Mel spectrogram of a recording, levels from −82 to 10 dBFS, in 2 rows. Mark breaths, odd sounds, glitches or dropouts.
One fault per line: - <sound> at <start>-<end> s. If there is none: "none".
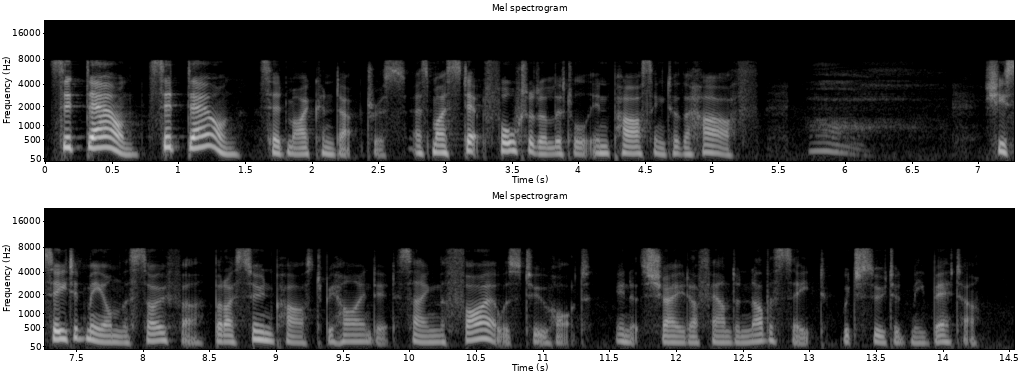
- sigh at 5.7-6.8 s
